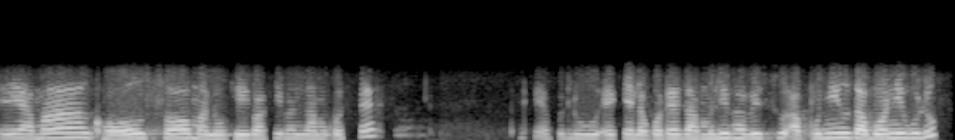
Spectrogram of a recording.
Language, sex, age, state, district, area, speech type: Assamese, female, 18-30, Assam, Sivasagar, rural, conversation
